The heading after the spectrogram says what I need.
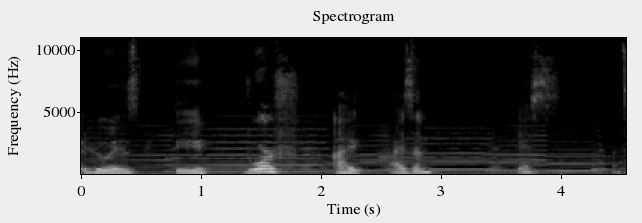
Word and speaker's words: Eisen: Stark into it who is the dwarf I eizen yes that's how we say his name Eisen um but is in the dwarf Warriors Apprentice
